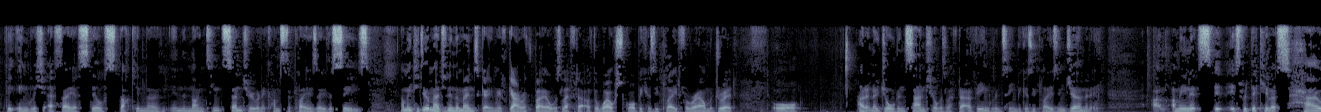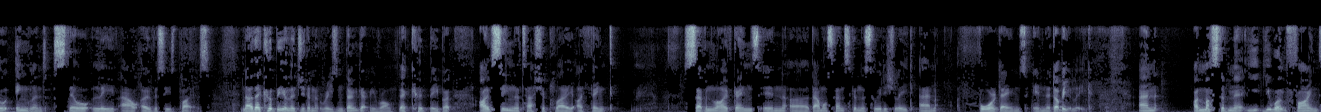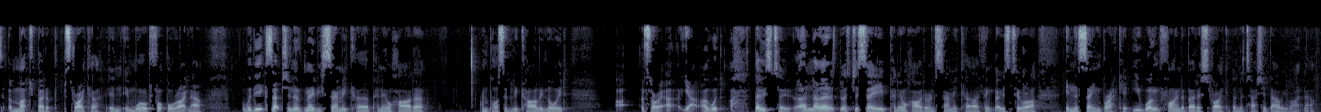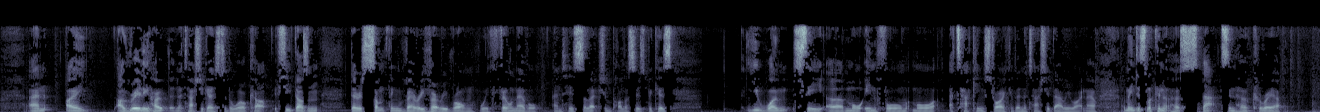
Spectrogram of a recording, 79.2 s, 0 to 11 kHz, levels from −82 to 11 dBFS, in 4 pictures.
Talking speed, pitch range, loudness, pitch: 175 wpm, 80-100 Hz, -23 LUFS, 90 Hz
